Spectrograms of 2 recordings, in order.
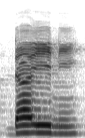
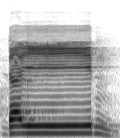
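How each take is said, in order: First: The word ends with a final vowel sound. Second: The word ends on a consonant sound. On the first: The reading continues into the next word. "Kalau dibaca daini maka itu dinamakan harful lain" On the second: The reader stops at this word. "Tapi kalau dia wakaf"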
